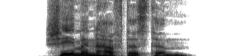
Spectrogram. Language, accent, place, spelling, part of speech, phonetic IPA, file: German, Germany, Berlin, schemenhaftestem, adjective, [ˈʃeːmənhaftəstəm], De-schemenhaftestem.ogg
- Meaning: strong dative masculine/neuter singular superlative degree of schemenhaft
